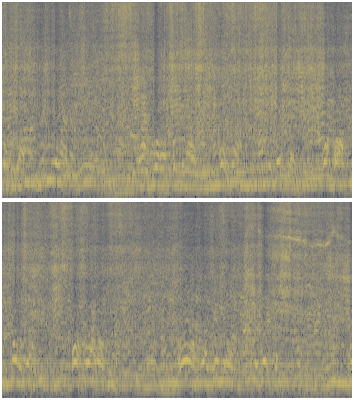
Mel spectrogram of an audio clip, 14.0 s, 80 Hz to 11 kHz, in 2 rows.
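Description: Several 1600cc autocross race cars running hard on a dirt track, their engines' pitch rising and falling as they accelerate and back off.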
